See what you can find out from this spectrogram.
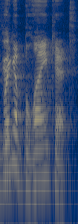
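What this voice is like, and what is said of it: Mimics an elderly complaining fan. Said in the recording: “That's a good impression ... of the age of most Lions fans”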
